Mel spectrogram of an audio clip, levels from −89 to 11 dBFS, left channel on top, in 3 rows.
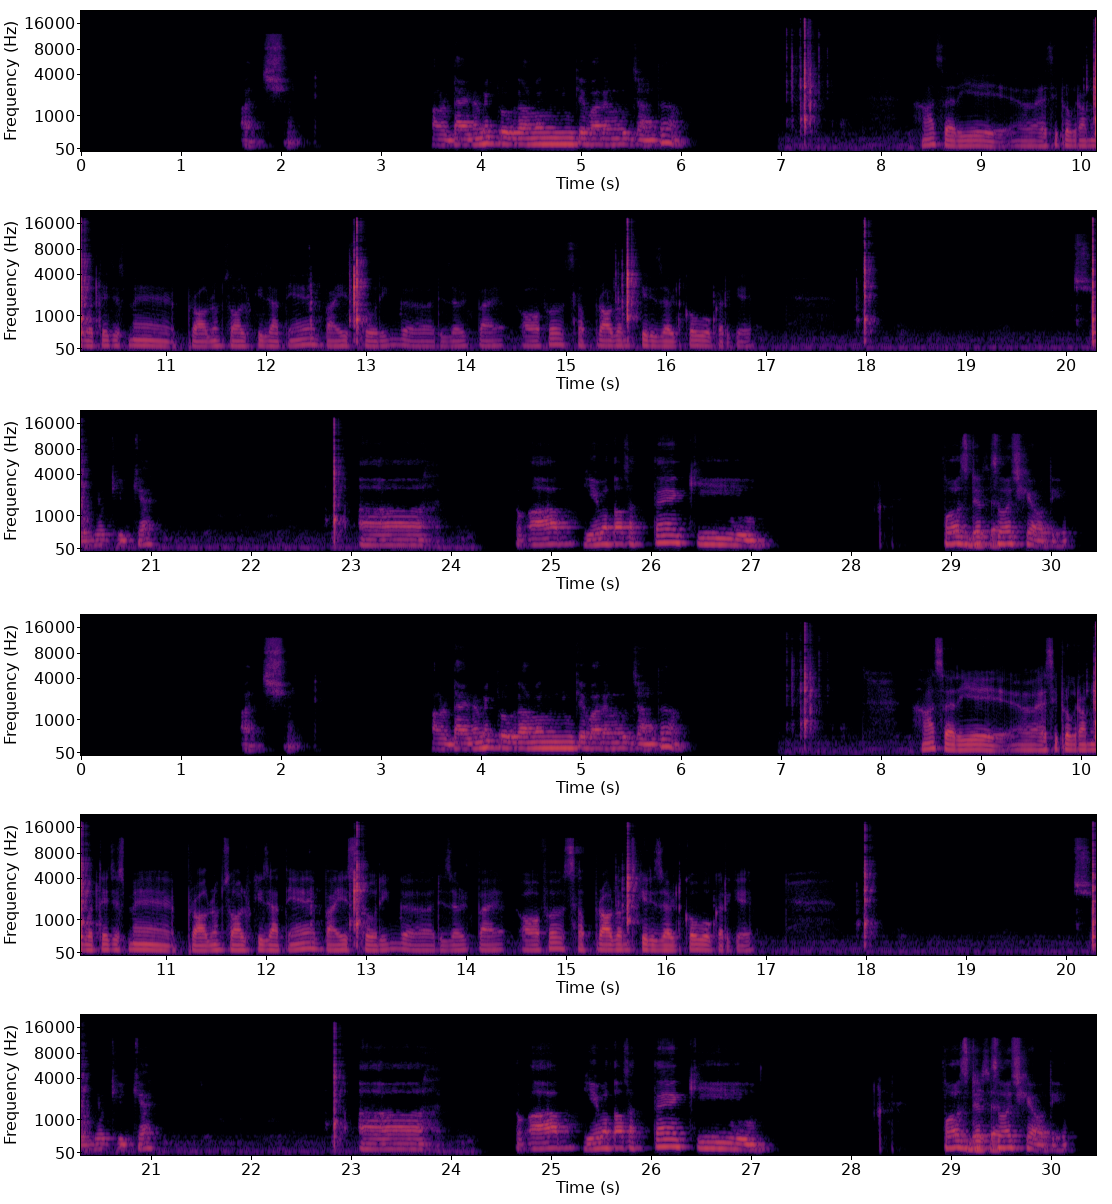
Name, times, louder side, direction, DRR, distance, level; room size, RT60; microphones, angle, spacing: voice 1, 1.6-2.2 3.5-6.0 12.9-13.0 20.1-21.0 23.1-23.9 24.6-27.2 28.9-30.2, right 1 dB, 10° right, 1.0 m, -43 dB
sound 1, 7.0-24.2, left 3 dB, 20° left, 0.9 m, -48 dB
voice 2, 8.0-16.9 17.3-17.5 29.2-29.5, right 4 dB, 80° right, 0.5 m, -45 dB
11.5 x 8.7 x 2.9 m
head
